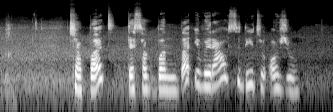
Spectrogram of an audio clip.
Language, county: Lithuanian, Alytus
